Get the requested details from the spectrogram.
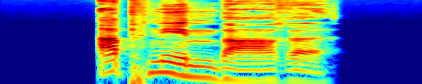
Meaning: inflection of abnehmbar: 1. strong/mixed nominative/accusative feminine singular 2. strong nominative/accusative plural 3. weak nominative all-gender singular
- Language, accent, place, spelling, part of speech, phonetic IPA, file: German, Germany, Berlin, abnehmbare, adjective, [ˈapneːmbaːʁə], De-abnehmbare.ogg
